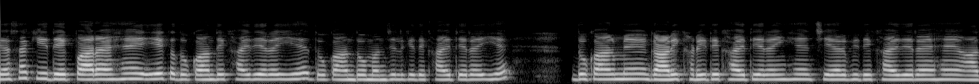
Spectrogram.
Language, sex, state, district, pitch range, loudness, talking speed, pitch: Hindi, female, Chhattisgarh, Bastar, 225-235 Hz, -16 LUFS, 210 wpm, 230 Hz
